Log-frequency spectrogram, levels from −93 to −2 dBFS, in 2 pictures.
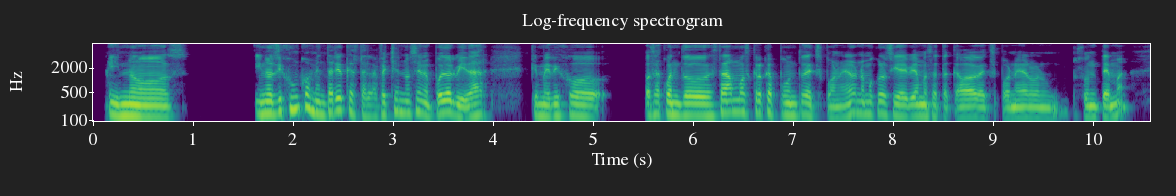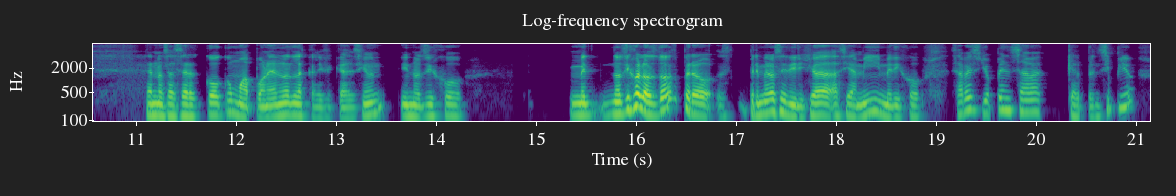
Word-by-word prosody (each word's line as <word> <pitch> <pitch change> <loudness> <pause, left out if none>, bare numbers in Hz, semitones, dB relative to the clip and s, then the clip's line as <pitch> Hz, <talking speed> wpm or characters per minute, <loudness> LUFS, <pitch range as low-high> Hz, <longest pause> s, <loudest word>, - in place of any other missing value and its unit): Y 140 -3 +2
nos 120 -2 +4 0.6
y 150 - -2
nos 150 -1 +4
dijo 175 +4 0
un 195 - +3
comentario 180 -4 +1
que 170 - -3
hasta 135 -4 -7
la 120 0 -6
fecha 145 +4 -3
no 155 -1 -4
se 165 - -3
me 135 - -1
puede 150 +7 +4
olvidar, 130 -1 +1 0.4
que - - -7
me 125 -1 +1
dijo, 130 -1 -1 0.3
o - - -2
sea, 145 +1 -3
cuando 135 -2 +4
estábamos 160 +3 +1
creo 155 -1 -2
que 160 - +1
a - - -10
punto 140 0 -2
de 140 - +3
exponer, 115 0 -5
o 160 - -3
no 150 - -4
me 145 - -4
acuerdo 150 0 -3
si 135 - 0
habíamos 125 +1 +1
atacado 115 -1 -1
de 110 - 0
exponer 110 +1 -3
un, 110 +8 -5
pues, - - -20
un 115 -1 -2
tema, - - 0 0.7
se 135 - 0
nos 130 -1 +2
acercó 130 +1 +1
como 150 -4 -1
a - - -4
ponernos 120 +4 +2
la 130 -1 +1
calificación 110 +4 -5
y 125 - -1
nos 120 -2 0
dijo, 125 0 -5 1.0
me 135 0 +2
nos 145 +3 +1
dijo 195 +5 +8
a - - +9
los 140 - +8
dos, 175 +5 +3
pero 140 -3 +3
s 125 +2 -15
primero 150 +3 +1
se 165 -1 0
dirigió 130 +2 +2
hacia 130 -1 -2
mí 140 +8 -1
y - - -4
me 130 -4 0
dijo: 120 +1 -6 0.3
"¿Sabes?, 185 +6 -4
yo 155 - -8
pensaba 170 -3 -3 0.2
que 130 - -6
al 120 - -8
principio 160 - -8
135 Hz, 215 wpm, -23 LUFS, 120-150 Hz, 1.0 s, a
